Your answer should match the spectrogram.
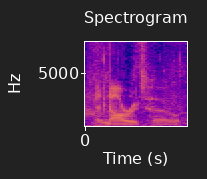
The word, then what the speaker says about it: Naruto: or what is it uh Naruto is the Naruto as the Japanese pronunciation but um I'm not too picky on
